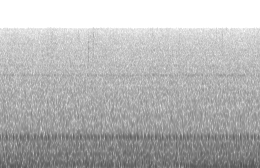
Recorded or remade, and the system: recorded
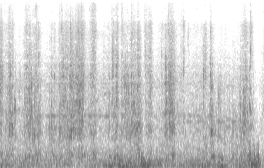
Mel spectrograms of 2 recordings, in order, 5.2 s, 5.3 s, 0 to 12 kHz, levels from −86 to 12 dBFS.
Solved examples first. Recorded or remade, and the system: recorded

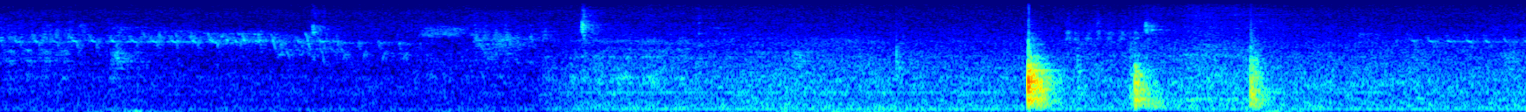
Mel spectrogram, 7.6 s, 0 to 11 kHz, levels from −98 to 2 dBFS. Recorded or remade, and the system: recorded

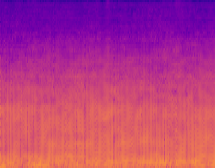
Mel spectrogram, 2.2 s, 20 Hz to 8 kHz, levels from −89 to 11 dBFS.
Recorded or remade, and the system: remade, vocoder, Vocos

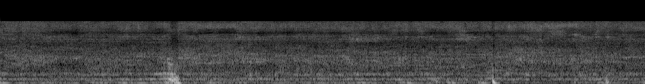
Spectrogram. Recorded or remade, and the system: remade, codec, SNAC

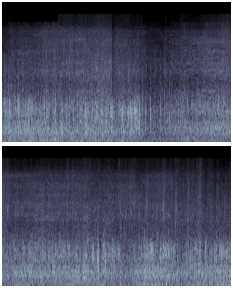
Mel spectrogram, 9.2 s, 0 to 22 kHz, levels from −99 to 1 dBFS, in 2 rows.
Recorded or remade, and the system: recorded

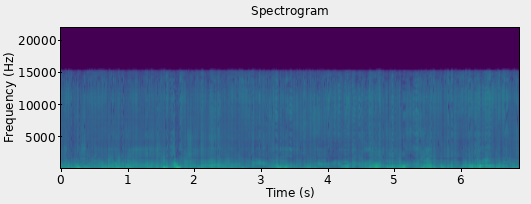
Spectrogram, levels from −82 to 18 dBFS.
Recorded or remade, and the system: remade, vocoder, BigVGAN v2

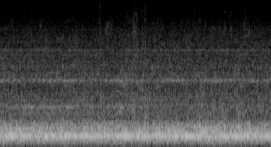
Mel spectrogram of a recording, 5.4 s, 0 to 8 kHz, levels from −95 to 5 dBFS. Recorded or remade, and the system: remade, vocoder, HiFi-GAN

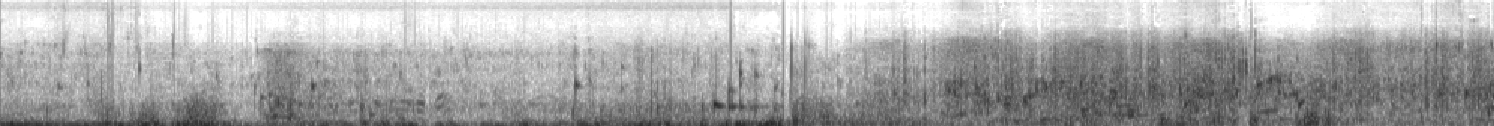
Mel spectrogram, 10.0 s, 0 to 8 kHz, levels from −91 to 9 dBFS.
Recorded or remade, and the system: recorded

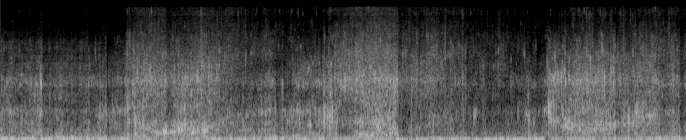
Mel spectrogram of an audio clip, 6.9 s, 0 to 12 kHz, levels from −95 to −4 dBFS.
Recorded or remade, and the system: recorded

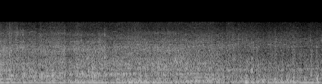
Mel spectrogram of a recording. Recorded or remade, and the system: remade, codec, SNAC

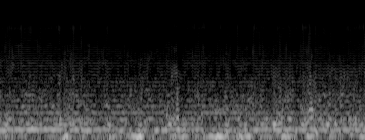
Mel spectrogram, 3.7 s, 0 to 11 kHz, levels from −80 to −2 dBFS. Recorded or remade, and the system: remade, vocoder, BigVGAN v2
